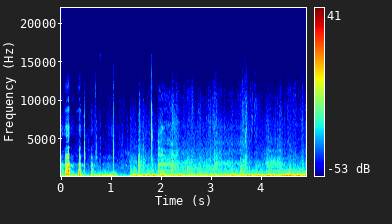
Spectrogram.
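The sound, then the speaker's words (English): Strong wind whipping through on a wintry climb near a mountain summit, buffeting the microphone with a loud, continuous low roar that swells and gusts throughout. “Wind is still certainly whipping through, but we're gonna make it.”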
